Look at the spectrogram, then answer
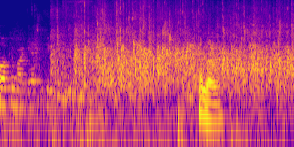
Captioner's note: applause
